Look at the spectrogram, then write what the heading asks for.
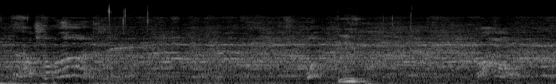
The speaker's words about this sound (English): Drop kick to the face of Melina. Down she goes. Crowd's going ape shit too.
